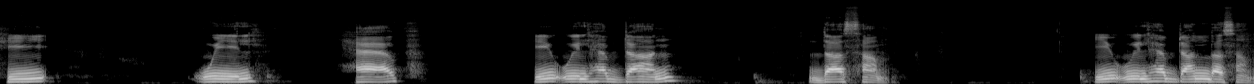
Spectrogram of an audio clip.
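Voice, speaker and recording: A man gives a lesson in a very slow, measured way, dictating and repeating phrases word by word. His voice is mid-pitched and somewhat mellow. The recording sounds muffled and lo-fi. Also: fairly even intonation, smooth. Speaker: English grammar teacher. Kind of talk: step-by-step lesson, writing out examples. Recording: dull lo-fi sound.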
